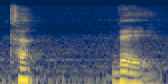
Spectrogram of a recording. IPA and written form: təˈdeɪ (Today)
